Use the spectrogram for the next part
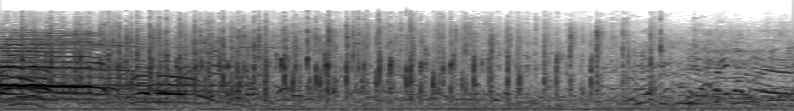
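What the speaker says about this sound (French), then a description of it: "On peut les applaudir plus fort," Crowd clapping at an outdoor road-safety fair, starting under a loud voice and then settling into a busy patter of many hands mixed with chatter and background murmur.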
